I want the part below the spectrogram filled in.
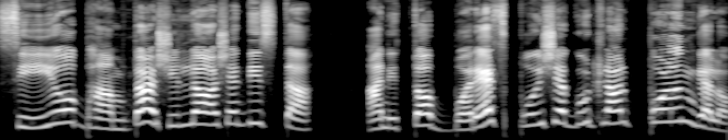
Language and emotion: Goan Konkani, angry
